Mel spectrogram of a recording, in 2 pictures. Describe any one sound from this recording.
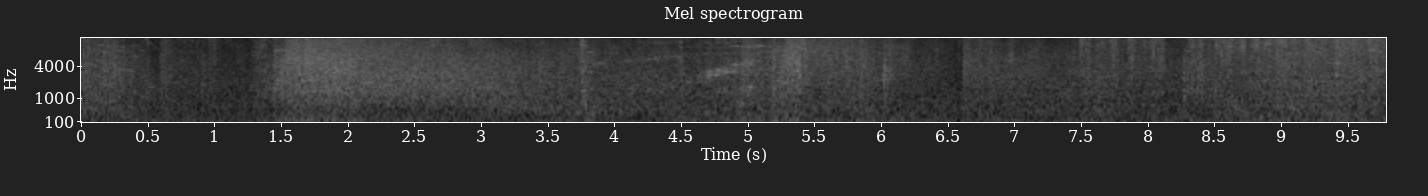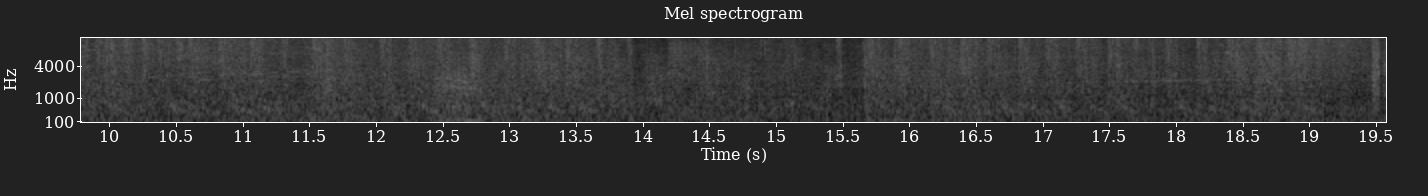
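Futuristic guns fire in rapid bursts.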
